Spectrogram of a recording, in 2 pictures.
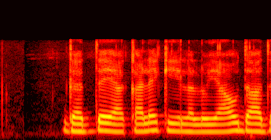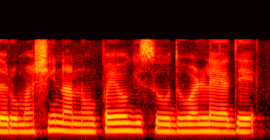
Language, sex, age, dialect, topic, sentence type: Kannada, female, 46-50, Coastal/Dakshin, agriculture, question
